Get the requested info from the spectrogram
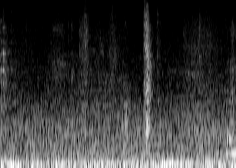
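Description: Steady low rumble of outdoor ambience, with one sharp click about one and a half seconds in.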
